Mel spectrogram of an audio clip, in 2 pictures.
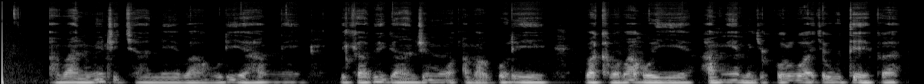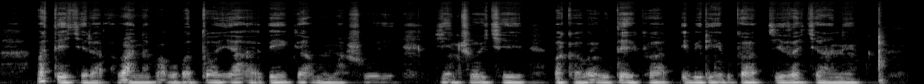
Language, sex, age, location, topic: Kinyarwanda, female, 25-35, Nyagatare, health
